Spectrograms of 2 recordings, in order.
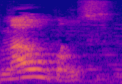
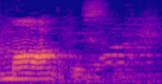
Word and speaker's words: moguls: There's only 5 levels of moguls. That's how, I've been told that's how you pronounce it. Moguls, not moggles.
